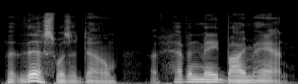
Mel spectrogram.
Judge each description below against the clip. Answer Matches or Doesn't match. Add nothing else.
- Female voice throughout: Doesn't match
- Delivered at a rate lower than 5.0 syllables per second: Matches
